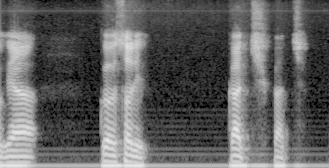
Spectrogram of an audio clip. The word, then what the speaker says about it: कच्छ: Gulf of कच्छ हो गया, sorry, कच्छ कच्छ, हाँ रॉन्ग प्रोनाउंसिएशन रही थी।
